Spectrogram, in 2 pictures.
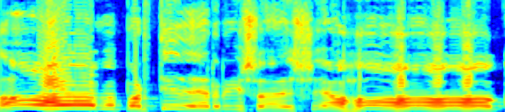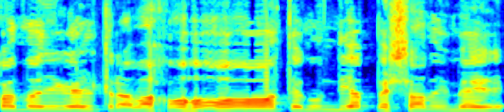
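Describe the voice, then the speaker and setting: A man in a put-on character voice at an extremely high pitch and moderate pace. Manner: mocking, exaggerated.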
